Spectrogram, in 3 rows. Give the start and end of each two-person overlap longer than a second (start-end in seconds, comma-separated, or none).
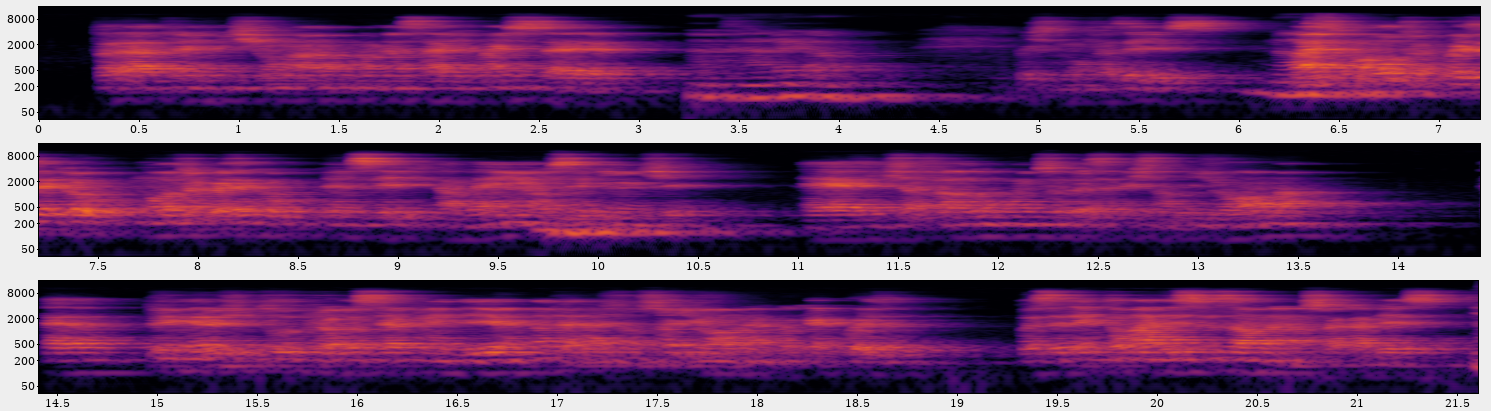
none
